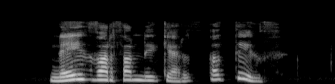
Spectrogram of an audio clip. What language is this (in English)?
Icelandic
